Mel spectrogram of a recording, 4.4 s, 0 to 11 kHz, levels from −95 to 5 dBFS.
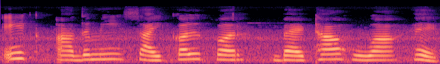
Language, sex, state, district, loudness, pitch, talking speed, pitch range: Hindi, female, Madhya Pradesh, Dhar, -15 LUFS, 245 Hz, 95 wpm, 225-265 Hz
